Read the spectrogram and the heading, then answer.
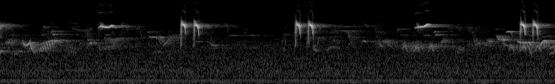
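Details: A grey wagtail by a mountain stream calls with sharp, high metallic double notes about once a second and thinner whistled notes between, over the steady rush of the water.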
